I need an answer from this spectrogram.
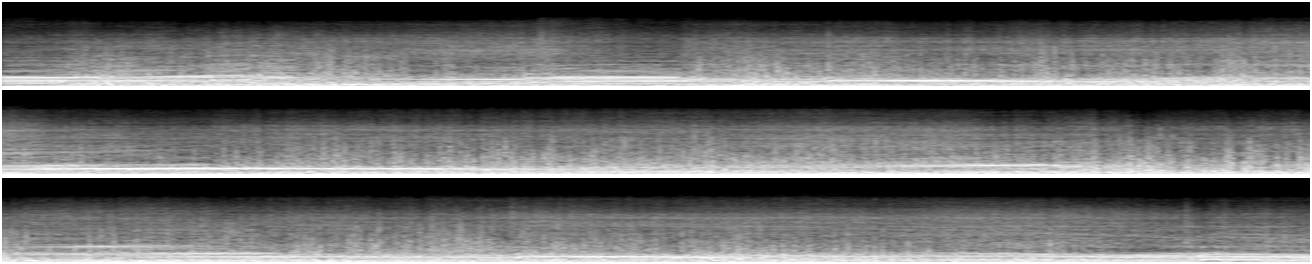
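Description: Sport motorcycle engine under way, its pitch rising and falling with the throttle and breaking off several times at gear changes, over a steady rushing noise.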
